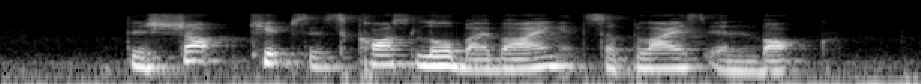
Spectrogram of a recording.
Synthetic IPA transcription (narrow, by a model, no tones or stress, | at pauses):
d̥əʃɔp̚kʰɪpsɪtskʰɔslobajbajɪ̃ŋɪtsəplaɪsɪ̃nbɔk̚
